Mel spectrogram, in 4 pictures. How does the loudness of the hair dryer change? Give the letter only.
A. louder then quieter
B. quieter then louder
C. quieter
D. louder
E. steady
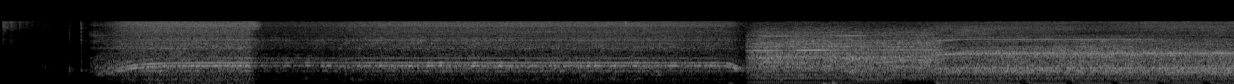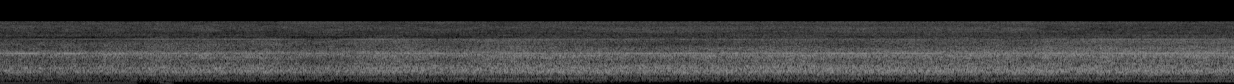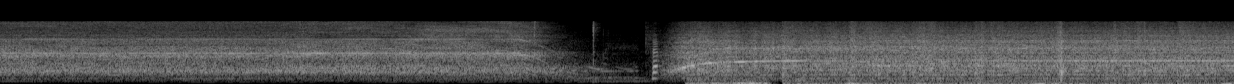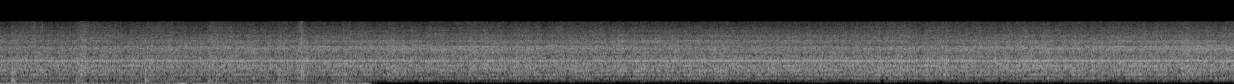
D.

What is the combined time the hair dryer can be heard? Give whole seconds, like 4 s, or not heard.
49 s.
